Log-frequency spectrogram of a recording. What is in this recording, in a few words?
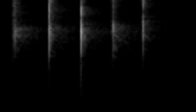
stand Happy; Keepsake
